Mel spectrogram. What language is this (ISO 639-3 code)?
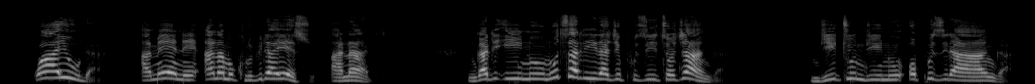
nya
